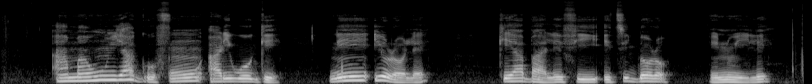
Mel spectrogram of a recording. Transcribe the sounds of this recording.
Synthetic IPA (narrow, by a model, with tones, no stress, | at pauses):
a˨mã˧wũ˦ja˦˨ɡo˨fũ˨˦a˧ɾi˧wo˧ɡe˨ | nĩ˦i˦˨ɾɔ˨lɛ˨˦ | ki˦a˧ba˨le˨˦fi˧i˧ti˦ɡ͡bɔ˦ɾɔ˦˨ | nĩ˨˦nũ˦i˧le˦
